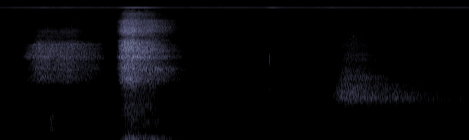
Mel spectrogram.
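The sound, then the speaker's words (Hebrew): Slow, deep breathing of a seated woman with eyes closed, deepening the in-breath and drawing out the out-breath: an inhale, then a heavier, gusty exhale, a short pause with a few faint clicks, then another long breath in. No one speaks. “תראי איך את יכולה להעריך את הנשימה החוצה, להעמיק את הנשימה פנימה ולהעריך את הנשימה החוצה.”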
